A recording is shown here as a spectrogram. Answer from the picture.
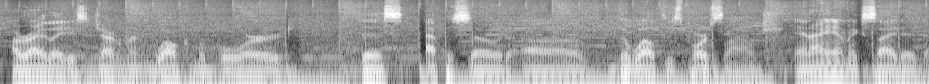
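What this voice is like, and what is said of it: Voice a little off, like a cold. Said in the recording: “I think I might have a cold or something. My voice is a little off right now”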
